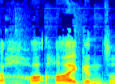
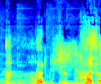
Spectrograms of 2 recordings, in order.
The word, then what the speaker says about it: Hudgens: I thought it was like Vanessa Huygens or something. Or I thought the D what? Was silent.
